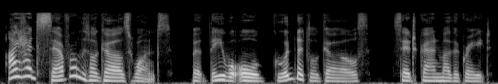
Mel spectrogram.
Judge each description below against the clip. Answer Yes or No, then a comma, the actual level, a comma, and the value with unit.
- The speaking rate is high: No, average, 195 wpm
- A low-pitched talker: No, high, 195 Hz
